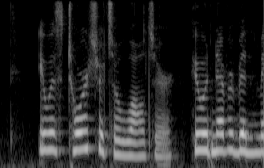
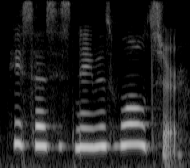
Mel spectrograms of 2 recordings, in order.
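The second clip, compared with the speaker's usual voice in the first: mocking; 8 semitones higher than usual. A narrator's reading. Children mock Walter's name.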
